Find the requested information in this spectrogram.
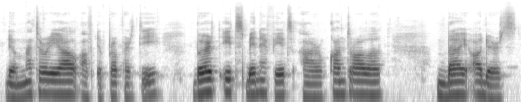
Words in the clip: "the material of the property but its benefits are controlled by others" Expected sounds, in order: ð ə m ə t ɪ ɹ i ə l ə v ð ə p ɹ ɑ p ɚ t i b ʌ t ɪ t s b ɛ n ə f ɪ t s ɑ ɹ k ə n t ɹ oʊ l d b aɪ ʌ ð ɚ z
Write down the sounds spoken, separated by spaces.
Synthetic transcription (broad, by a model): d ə m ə t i ɹ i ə l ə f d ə p ɹ ɑ p ɚ t i b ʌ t ɪ t s b ɛ n ə f ɪ t s ɑ ɹ k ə n t ɹ oʊ l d b aɪ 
